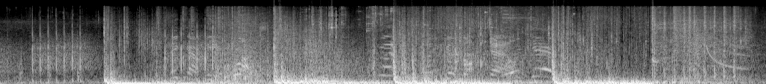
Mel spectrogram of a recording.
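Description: A semi-automatic rifle fires shots in quick bursts.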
